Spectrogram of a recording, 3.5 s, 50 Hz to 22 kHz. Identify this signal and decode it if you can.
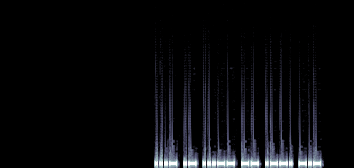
Morse code, heard as a keyed tone, about 53 wpm, 700 Hz. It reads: VA3MPK
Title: DXCC-100 Call Signs - 6 Characters - Repeated 2x - 50wpm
